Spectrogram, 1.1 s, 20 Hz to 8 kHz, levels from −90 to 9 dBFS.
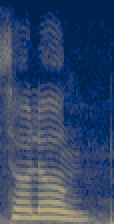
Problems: none marked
